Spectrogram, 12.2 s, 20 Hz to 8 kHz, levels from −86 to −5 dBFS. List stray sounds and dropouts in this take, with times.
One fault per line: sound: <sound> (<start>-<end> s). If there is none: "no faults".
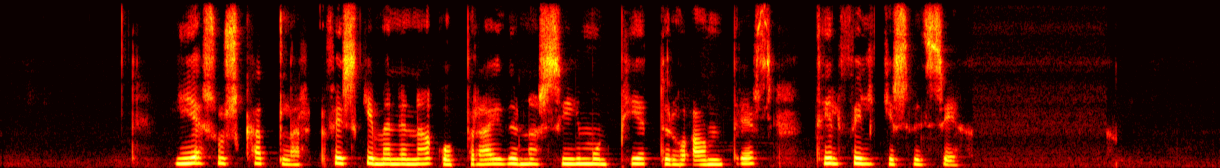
no faults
